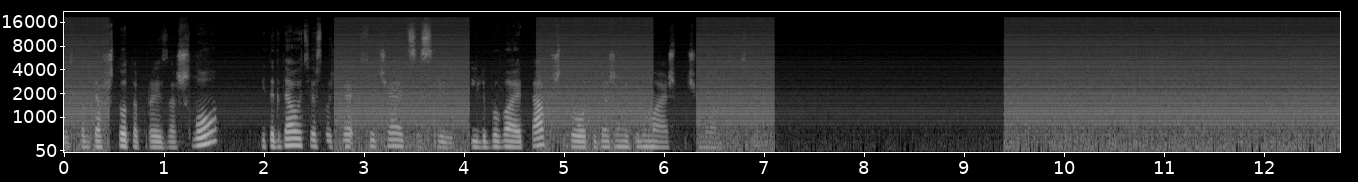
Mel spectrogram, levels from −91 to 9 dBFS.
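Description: From start to finish there's computer activity noise riding under the speech: a buzzy, chirping grit pulsing around a hundred times a second, fairly loud, roughly 10 dB below the talker. It comes from processor or graphics load shifting the shared ground, so it tracks the machine, not the voice.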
